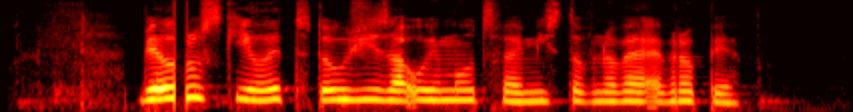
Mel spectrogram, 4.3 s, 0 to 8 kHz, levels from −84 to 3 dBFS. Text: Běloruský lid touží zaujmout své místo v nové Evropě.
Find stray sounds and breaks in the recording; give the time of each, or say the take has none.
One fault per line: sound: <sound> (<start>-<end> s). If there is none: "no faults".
sound: dropout (0.9-0.9 s)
